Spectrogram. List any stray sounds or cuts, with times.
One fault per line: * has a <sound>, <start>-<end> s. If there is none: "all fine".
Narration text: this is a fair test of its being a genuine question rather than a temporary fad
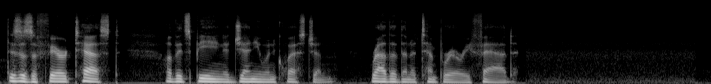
all fine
